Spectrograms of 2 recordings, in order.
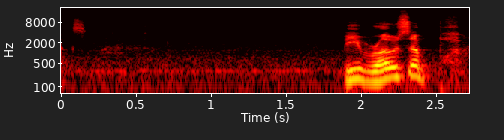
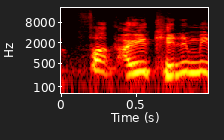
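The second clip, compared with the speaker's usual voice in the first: high, louder burst of disbelief; incredulous; 10 semitones higher, 5 dB louder, faster than usual. Real, not acted. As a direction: react in sharp disbelief. Reacting to a question about British accents.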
